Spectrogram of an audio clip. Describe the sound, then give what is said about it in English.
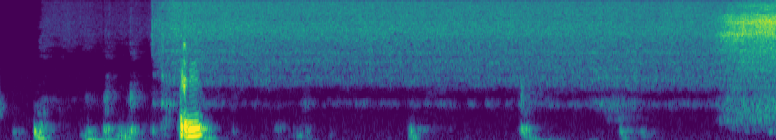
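A steady, loud sizzle of food cooking on a hot grill starts after a few soft knocks and continues unbroken, with occasional low clinks and a brief louder crackle near the start. “Sizzling hot takes are brought to you by Der Burgers.”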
